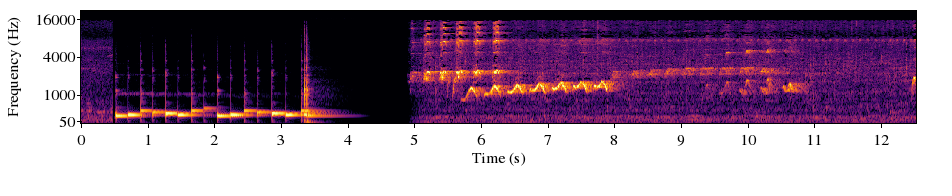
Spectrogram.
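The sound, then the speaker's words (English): Birds calling in a tree outside a hotel room on Koh Samui, first a rapid, regular, toy-like piping series, then a pause, then busier chirps and warbling trills. “That's the sound of birds in a tree outside our hotel room in Koh Samui. Sounds like a toy.”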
